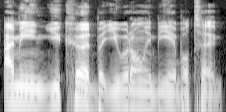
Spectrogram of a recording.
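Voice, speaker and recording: A man running a tabletop game as game master, narrating scenes and explaining rules in a casual, halting way. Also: on the low side, darkish tone, clean tone, no room sound.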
